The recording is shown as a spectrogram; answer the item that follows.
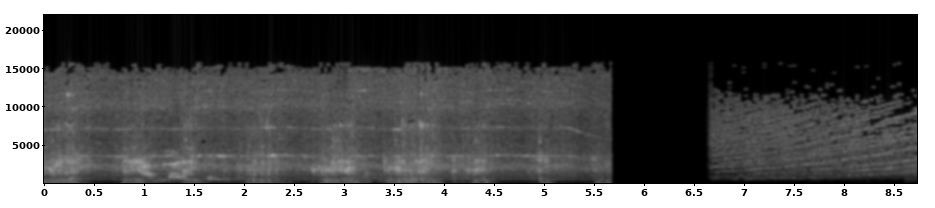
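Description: Electric hand mixer running steadily in a bowl of cake batter, with voices over it, until it cuts off abruptly about six seconds in. After a second of silence, music with rising sweeping tones begins.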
